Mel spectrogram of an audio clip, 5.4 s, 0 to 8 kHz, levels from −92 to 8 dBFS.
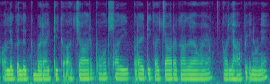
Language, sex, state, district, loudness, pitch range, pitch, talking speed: Hindi, male, Himachal Pradesh, Shimla, -16 LUFS, 120-125 Hz, 120 Hz, 200 wpm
